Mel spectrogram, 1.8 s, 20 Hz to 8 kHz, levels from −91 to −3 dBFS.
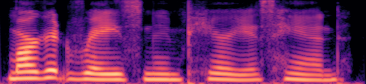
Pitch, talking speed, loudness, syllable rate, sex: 200 Hz, 165 wpm, -19 LUFS, 6.0 syllables/s, female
